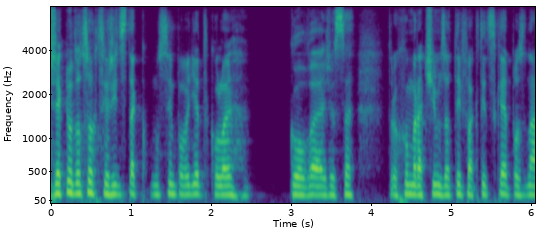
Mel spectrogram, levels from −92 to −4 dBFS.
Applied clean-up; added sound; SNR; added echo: neural mask model DeepFilterNet 3.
